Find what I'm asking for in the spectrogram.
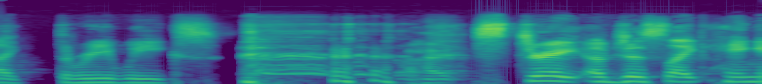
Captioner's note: laughs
